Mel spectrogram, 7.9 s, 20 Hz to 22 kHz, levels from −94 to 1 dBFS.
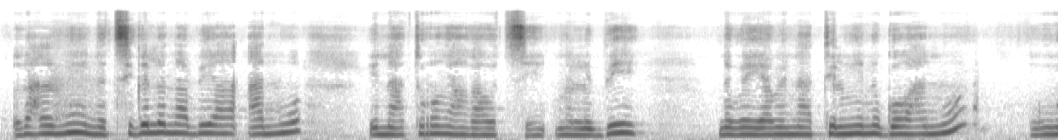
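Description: A speech clip, with heavy coding damage from start to finish. The sound is rough and grainy, with noise filling the gaps between harmonics. Nothing reaches above 15.6 kHz. This is likely low-delay AAC compression (AAC-ELD), and the damage fits a bitrate near 24 kbps.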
